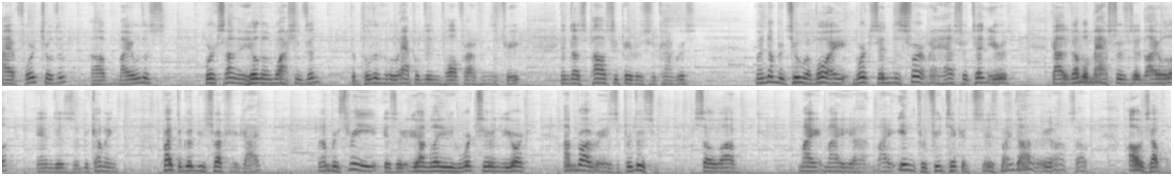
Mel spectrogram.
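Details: Adult man diagnosed with ALS (Lou Gehrig's disease), which he says is affecting his voice; he expects only a few more months of being able to work; dysarthria (ALS).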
